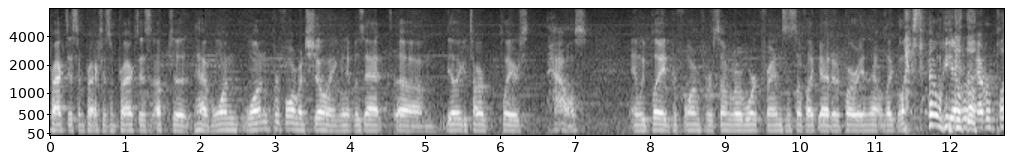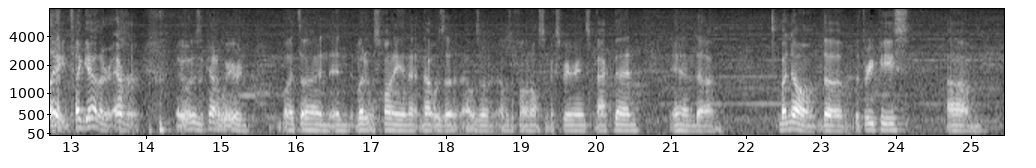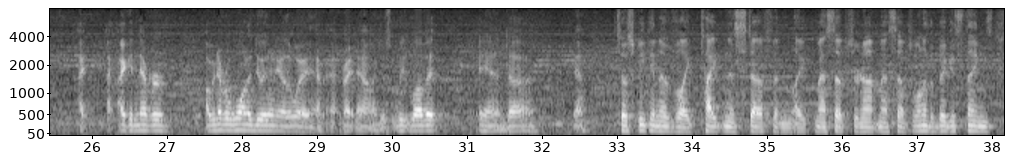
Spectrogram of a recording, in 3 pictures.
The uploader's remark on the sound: Live from down home pub!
